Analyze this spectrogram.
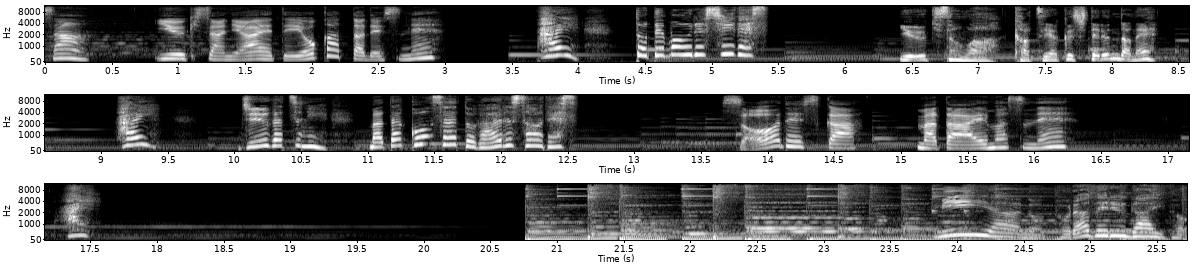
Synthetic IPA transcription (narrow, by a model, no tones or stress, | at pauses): sãjɯːkʲi̥sãɲ̟ːiae̞t̪e̞jo̞kat̪ːad̪e̞sɨne̞ | hait̪o̞t̪e̞mo̞ɯ̟ɾe̞ɕiːd̪e̞sɨ̥ | jɯ̟ːkʲi̥sãɰ̃βakat͡sɨjakɯ̟ɕi̥t̪e̞ɾɯ̟̃nd̪ane̞ | hai | d͡ʑɨːɡat͡sɨɲ̟imat̪akõ̞ɰ̃sat̪o̞ɡaːɾɯ̟so̞ːd̪e̞sɨ̥ | so̞ːd̪e̞sɨ̥kamat̪aːe̞masɨne̞ | hai | mʲijaːno̞t̪o̞ɾabe̞ɾɯ̟ɡaid̪o̞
